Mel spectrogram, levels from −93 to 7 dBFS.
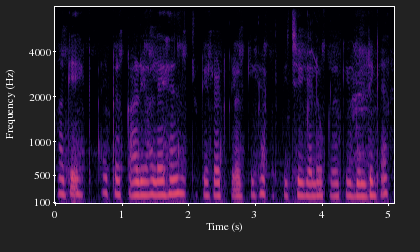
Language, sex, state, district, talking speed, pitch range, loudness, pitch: Hindi, female, Bihar, Purnia, 210 wpm, 190-215 Hz, -39 LUFS, 200 Hz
